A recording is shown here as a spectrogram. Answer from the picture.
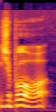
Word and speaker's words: Jabour: and I thought and I said it's Jabor and thought it was I think a little bit funny to use the original or I was just testing it out using the actual pronunciation but of course it's stuck because you tell someone what your name is they believe you what your name is and so I've been Jabor ever since and um for many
